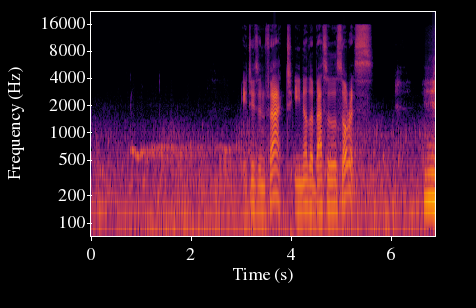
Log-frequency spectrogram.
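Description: Deep water rumbles in a low, steady murmur.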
